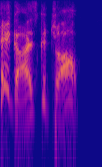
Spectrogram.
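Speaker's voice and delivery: stock encouraging guy voice. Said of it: "he's gonna be like".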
